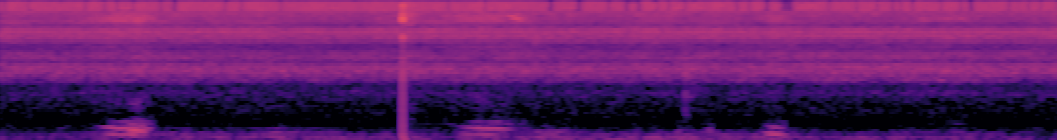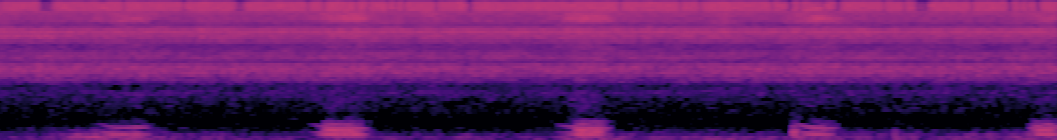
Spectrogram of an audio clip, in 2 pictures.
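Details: Cat snoring, long recording; snoring.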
